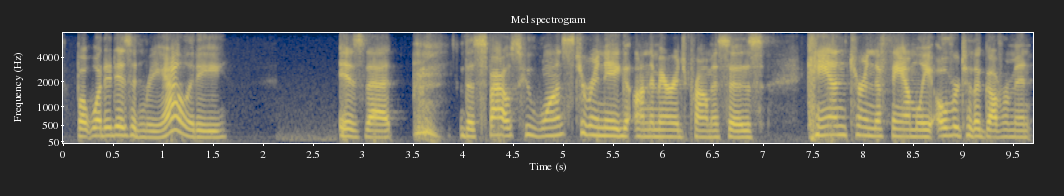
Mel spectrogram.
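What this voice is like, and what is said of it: Hoarse, strained voice. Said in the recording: “my voice is getting hoarse.”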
